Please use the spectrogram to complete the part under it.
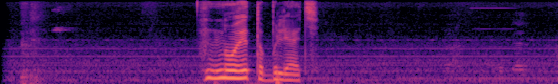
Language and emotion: Russian, angry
